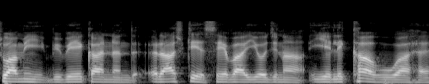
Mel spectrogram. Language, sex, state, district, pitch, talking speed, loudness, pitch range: Hindi, male, Chhattisgarh, Korba, 115 Hz, 125 wpm, -17 LUFS, 110-120 Hz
